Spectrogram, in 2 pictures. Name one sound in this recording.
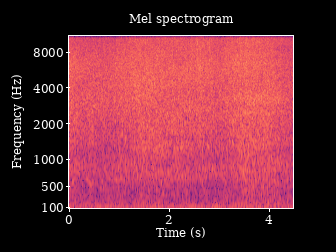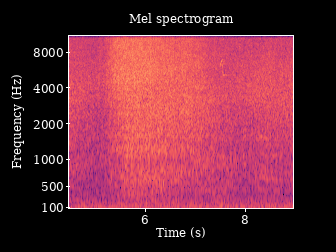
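Small waves lap and wash gently near the shore.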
